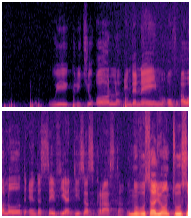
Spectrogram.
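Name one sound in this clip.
A man sings through a microphone in an echoing hall.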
